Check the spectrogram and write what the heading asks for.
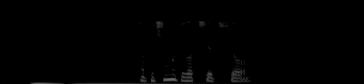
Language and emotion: Russian, neutral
